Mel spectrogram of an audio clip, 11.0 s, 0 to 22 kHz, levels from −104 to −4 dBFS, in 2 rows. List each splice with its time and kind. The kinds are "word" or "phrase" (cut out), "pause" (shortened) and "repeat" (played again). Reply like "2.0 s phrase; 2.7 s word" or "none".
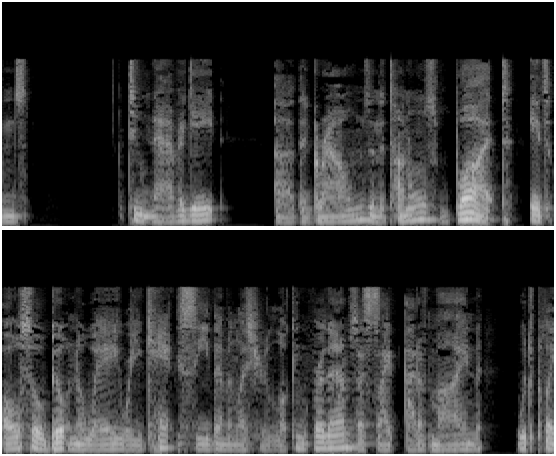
5.2 s pause; 7.3 s word; 9.1 s phrase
